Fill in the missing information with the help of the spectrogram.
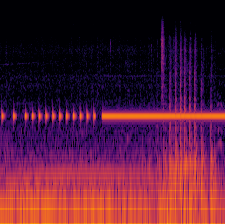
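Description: Ford Bronco's parking-sensor alert: rapid beeping that quickens and then turns into one continuous tone about two seconds in, the sign that the nose is very close to an obstacle. Under it the engine runs low and steady, and about three seconds in a rapid run of sharp clicks joins in.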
